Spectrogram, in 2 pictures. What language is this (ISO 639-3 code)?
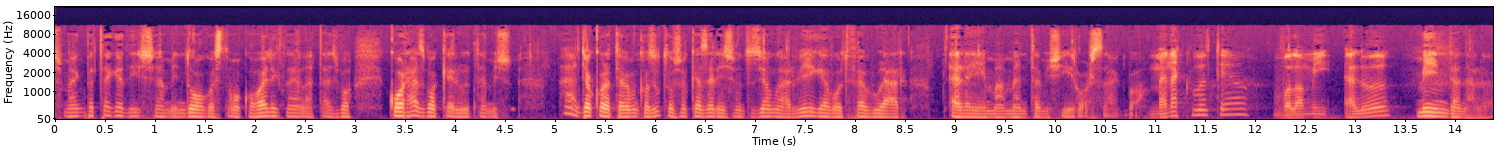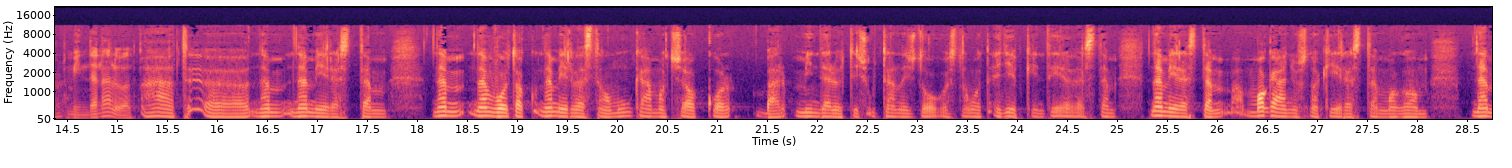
hun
